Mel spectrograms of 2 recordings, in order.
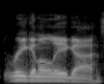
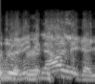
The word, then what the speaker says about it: Regionalliga: This is a Devin special because he called his national championship at Marshall, and Devin also loitered in the German Regionalliga. So, like, this is Devin in a nutshell. – Oh, we got to work on that pronunciation. Das ist Hessenkessel, Regionalliga, yeah?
